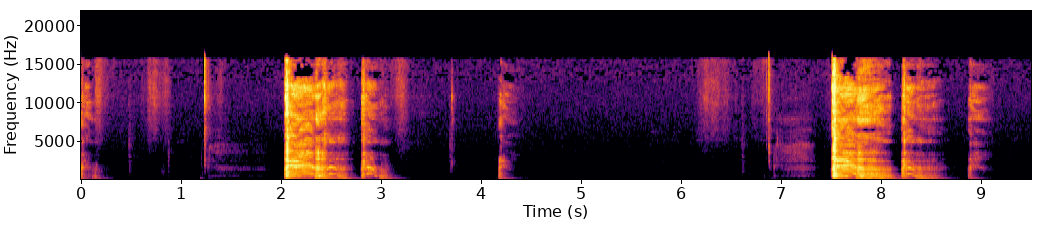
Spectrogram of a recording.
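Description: Two short bouts of rough, phlegmy adult coughing with a few smaller coughs, typical of morning catarrh.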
